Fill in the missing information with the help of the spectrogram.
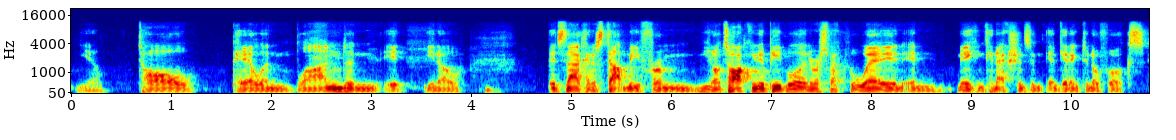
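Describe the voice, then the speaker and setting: An American man talks thoughtfully as a podcast guest in casual conversation, leaning heavily on "you know" fillers. His voice is deep, with fairly even intonation and a moderate pace.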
